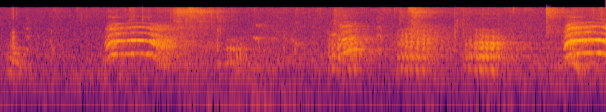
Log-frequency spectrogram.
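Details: Orange-winged amazons bathing at a bird garden by Lake Balaton, Hungary, give harsh, nasal squawks with buzzy overtones, about four bursts in three seconds, mixed with softer chatter.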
